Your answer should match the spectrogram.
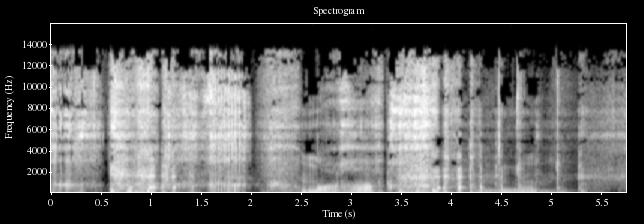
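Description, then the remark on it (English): A voice imitates loud snoring with a series of rough, rattling snorts and throaty, buzzing inhales, some with a vibrating low drone, repeated in uneven bursts over several seconds. “I'm depending on my diet, but sometimes I probably like snore really loud.”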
